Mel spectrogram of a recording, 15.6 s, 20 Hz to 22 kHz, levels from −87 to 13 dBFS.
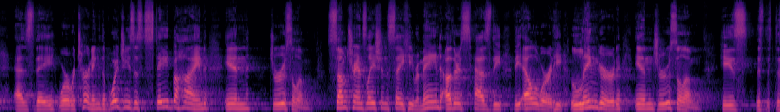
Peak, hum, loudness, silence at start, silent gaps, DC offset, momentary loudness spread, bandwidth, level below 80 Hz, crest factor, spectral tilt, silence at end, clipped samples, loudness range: -12 dBFS; none; -30 LUFS; 0 s; none; under 0.1%; 11 LU; over 20 kHz; -88 dBFS; 18 dB; -4.5 dB/octave; 0 s; under 0.1%; 3 LU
